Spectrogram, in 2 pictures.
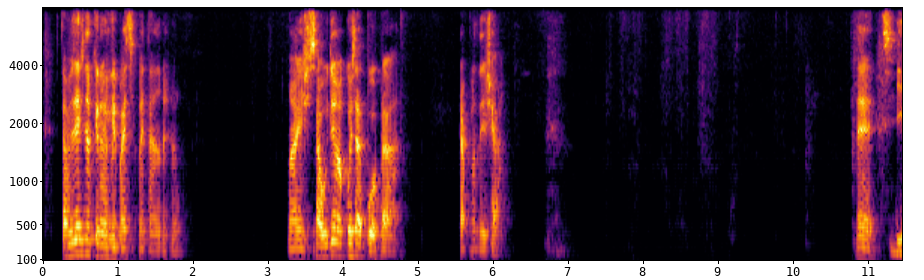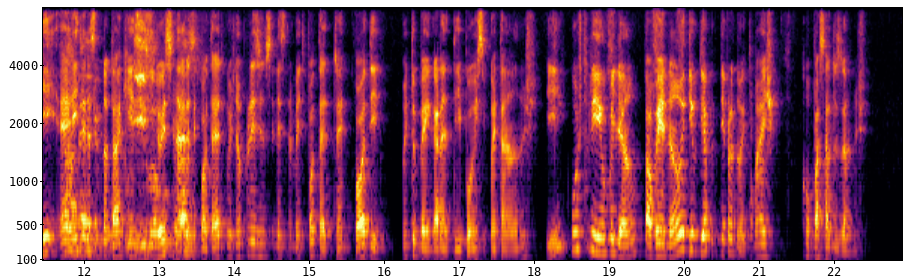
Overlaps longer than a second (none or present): present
